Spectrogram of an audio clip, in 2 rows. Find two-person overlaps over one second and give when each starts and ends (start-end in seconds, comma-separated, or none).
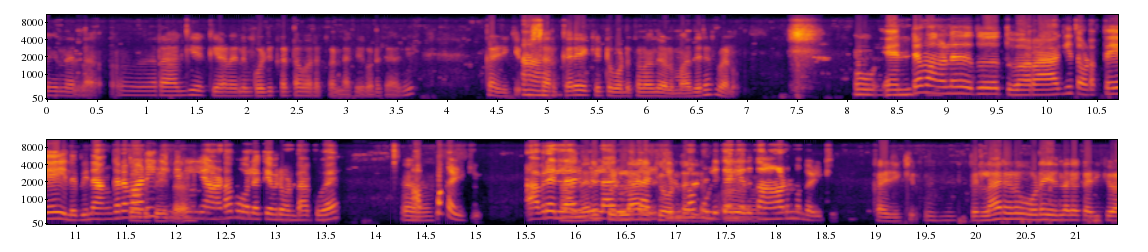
15.9-17.6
